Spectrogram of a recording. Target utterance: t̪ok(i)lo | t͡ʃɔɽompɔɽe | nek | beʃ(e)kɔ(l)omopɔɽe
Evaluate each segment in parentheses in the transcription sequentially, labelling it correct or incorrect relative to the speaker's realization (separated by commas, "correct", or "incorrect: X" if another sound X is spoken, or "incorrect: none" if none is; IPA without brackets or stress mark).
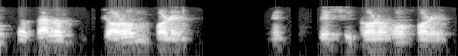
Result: incorrect: a, incorrect: i, incorrect: ɽ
